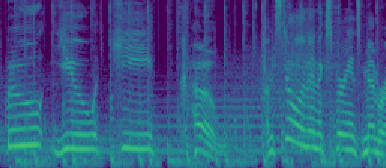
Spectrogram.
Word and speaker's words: Fuyuhiko: last name is my first name is pronounced boo you he Co I'm still an inexperienced member of my family's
